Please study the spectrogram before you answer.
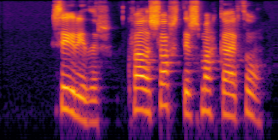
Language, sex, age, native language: Icelandic, female, 50-59, Icelandic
